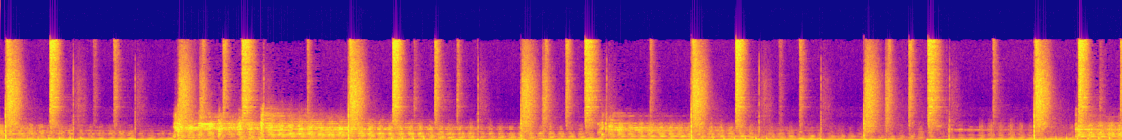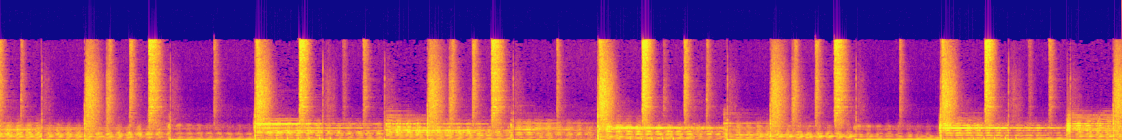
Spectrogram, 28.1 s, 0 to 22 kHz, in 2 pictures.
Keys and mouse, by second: 1.9 click, 2.8 click, 4.2-7.5 middle drag, 4.4 a, 11.7-13.4 middle drag, 14.3-20.0 middle drag, 22.1-23.7 drag, 23.0 l, 23.7 l, 24.9 KP_1, 25.3 click, 26.7 shift+d.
